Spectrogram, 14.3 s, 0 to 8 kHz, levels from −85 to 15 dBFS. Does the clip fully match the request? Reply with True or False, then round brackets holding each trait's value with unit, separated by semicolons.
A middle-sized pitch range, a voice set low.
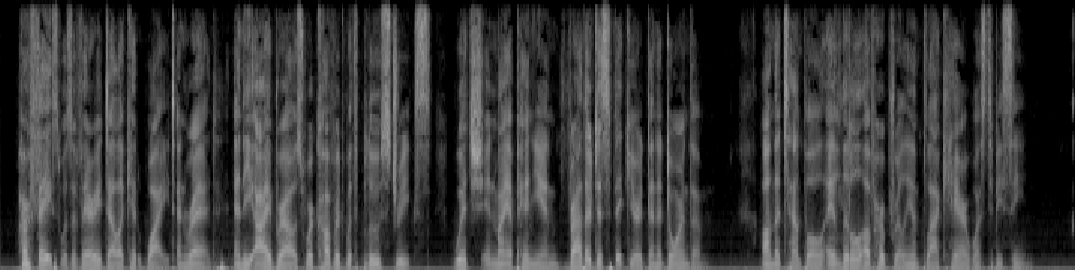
False (6.0 semitones; 115 Hz)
